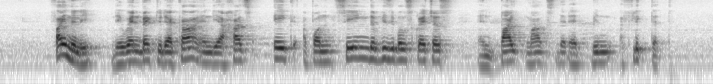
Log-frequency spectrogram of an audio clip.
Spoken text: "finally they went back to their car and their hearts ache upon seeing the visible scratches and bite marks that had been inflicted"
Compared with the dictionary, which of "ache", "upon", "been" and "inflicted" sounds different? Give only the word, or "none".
inflicted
